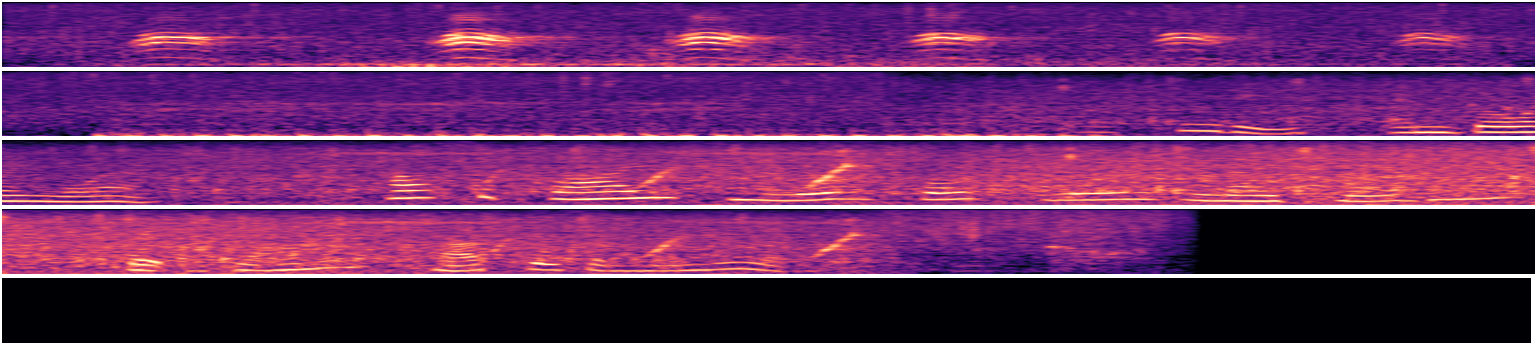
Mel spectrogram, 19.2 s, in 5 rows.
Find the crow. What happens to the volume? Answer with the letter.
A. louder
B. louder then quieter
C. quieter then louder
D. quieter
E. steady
D.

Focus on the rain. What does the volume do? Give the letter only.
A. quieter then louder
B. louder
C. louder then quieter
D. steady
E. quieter
B.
